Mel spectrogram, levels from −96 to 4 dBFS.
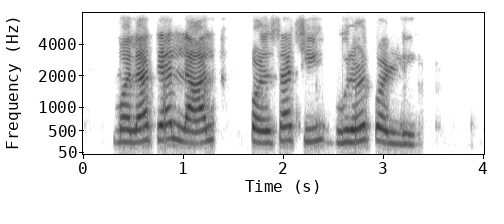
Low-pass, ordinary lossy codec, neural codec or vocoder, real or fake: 7.2 kHz; Opus, 16 kbps; none; real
